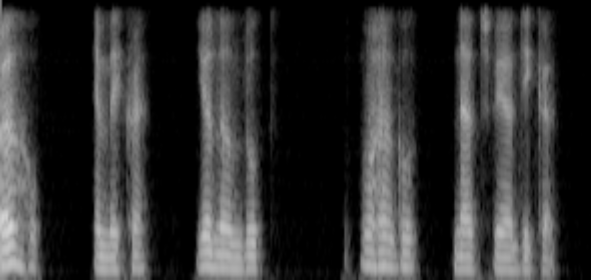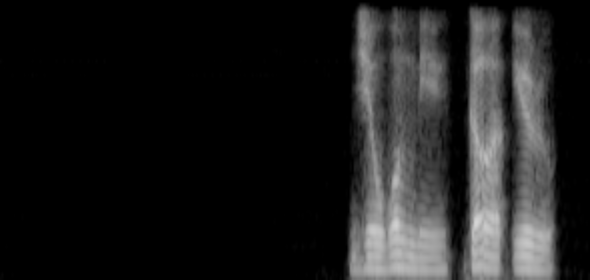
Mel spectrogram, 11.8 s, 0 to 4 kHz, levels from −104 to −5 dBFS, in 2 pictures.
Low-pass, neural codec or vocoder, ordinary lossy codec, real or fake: 3.6 kHz; codec, 16 kHz, 0.2 kbps, FocalCodec; none; fake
